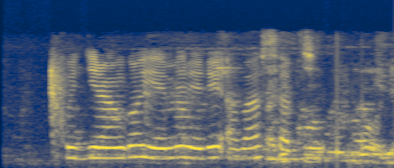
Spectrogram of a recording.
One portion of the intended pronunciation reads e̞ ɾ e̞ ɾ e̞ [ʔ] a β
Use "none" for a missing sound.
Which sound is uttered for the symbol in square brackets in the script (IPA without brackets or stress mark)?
ʔ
